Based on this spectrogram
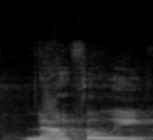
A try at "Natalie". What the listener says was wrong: Natalie, you can just, yeah, the H is silent.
